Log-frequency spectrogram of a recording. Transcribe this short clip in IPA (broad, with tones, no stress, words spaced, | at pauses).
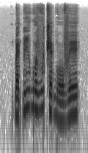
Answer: k͡pɛ˨k͡piː˦ ɡʷe˧vu˦ t͡ʃɛ˧ɡ͡boː˨ve˦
